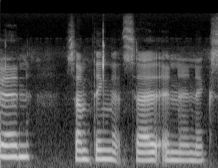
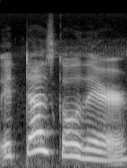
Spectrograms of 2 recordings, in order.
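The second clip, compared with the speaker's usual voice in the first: really excited, high-pitched exclamation; 3 semitones higher, 4 dB louder than usual. Explaining punctuation and reading the second example aloud, in a really excited tone. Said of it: "in a really excited tone of voice".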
